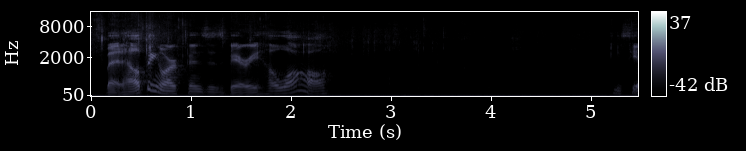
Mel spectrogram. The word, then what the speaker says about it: halal: We have to learn halal. I know you're in halal. Halal. That means good. Why does it got two syllables? See, halal. Halal. H A L A L.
